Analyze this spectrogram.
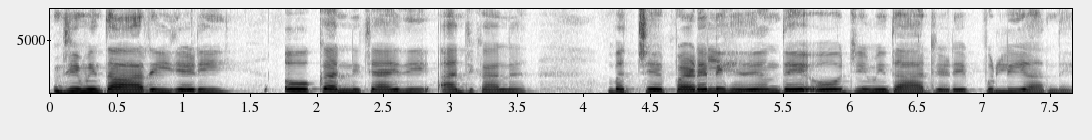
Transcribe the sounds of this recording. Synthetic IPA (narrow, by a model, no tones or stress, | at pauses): d͡ʒɪmẽːd̪aːɾiːd͡ʒeːɽiː | oːkəɾniːt͡ʃaːiːd̪iːʔəd͡ʒkəl | bətːʃeːpəɽeːlɪɦd̪eːɦʊnd̪eːʔoːd͡ʒɪmeːd̪aːɾd͡ʒeːɽeːpʊliːaːnd̪eː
